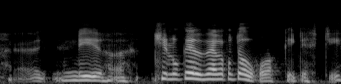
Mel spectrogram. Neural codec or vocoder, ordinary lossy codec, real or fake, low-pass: codec, 16 kHz, 4 kbps, X-Codec, HuBERT features, trained on balanced general audio; none; fake; 7.2 kHz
